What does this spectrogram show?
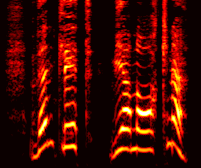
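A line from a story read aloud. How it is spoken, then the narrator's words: Shouted. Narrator (Norwegian): roper Anita ut til deg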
